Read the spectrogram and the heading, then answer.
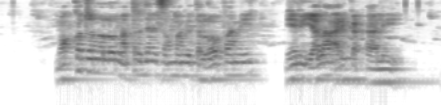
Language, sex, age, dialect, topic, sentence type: Telugu, male, 31-35, Central/Coastal, agriculture, question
